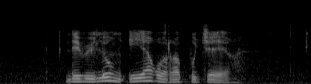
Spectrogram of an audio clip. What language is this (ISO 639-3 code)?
nso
